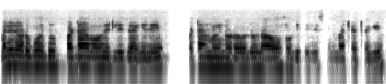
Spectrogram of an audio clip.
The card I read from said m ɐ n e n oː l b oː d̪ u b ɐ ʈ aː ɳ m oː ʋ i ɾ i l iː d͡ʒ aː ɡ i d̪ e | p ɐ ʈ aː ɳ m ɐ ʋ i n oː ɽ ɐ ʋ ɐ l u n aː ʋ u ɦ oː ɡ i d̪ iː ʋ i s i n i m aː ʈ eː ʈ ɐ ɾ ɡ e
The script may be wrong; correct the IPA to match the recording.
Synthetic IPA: m ɐ n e n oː ɽ b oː d̪ u p ɐ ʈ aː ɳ m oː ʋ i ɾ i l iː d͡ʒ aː ɡ i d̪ e | p ɐ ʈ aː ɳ m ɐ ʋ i n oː ɽ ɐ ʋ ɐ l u n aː ʋ u ɦ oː ɡ i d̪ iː ʋ i s i n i m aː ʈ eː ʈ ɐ ɾ ɡ e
